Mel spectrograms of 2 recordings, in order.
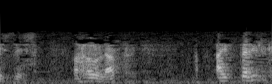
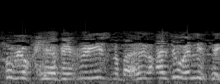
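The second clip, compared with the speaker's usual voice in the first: higher, pleading, stammering; desperate begging; 8 semitones higher than usual. Acted. Preston begs Blake for mercy, pleading. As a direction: grovel for mercy.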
